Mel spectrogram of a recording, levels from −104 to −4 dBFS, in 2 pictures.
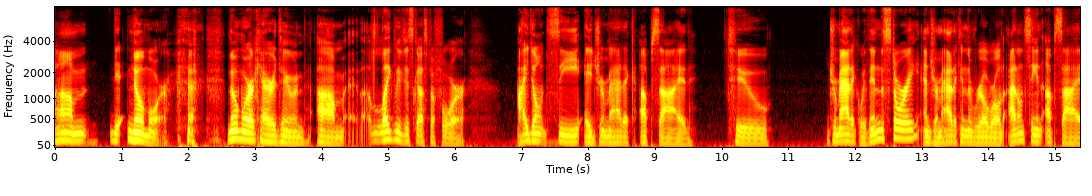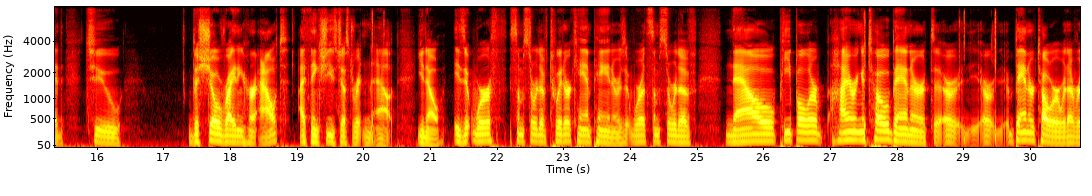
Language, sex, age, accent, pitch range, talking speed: English, male, 40-59, American, 85-110 Hz, 150 wpm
